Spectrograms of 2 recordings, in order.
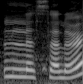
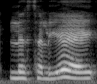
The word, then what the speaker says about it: Le Cellier: And now we are here at the Canada Pavilion at Le Cellar. Hi, this is from home, letting you know that despite how proudly I stated it, it's Le Cellier and not Le Cellar.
